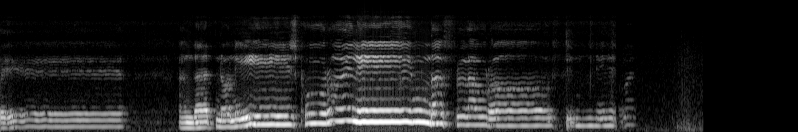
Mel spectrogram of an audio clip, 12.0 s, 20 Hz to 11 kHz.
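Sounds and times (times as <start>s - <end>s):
man singing unaccompanied: 0.0s - 2.0s, 2.7s - 9.6s.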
